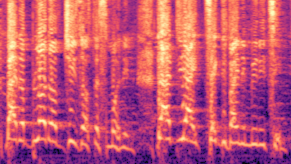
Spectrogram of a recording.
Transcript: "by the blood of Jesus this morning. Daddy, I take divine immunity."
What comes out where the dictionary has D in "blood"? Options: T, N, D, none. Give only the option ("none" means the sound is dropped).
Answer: D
